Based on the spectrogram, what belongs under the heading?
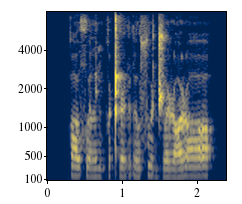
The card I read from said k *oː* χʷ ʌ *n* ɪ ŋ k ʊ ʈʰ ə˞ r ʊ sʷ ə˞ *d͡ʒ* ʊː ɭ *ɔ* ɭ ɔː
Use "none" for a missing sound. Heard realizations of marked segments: ɔː, l, d͡ʒ, ɔ

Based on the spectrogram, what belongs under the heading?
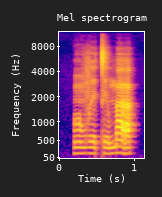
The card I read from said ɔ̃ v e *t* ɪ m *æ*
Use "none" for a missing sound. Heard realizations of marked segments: t, a

